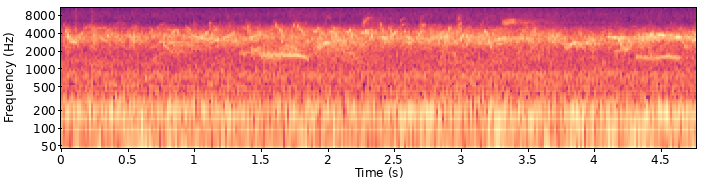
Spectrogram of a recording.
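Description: Many small birds chirping and singing at once in a morning chorus of quick, high, overlapping calls, over a faint low hum.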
